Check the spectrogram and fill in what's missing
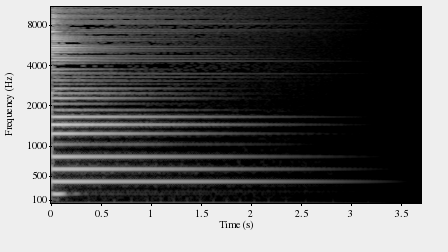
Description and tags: Sampling of my electro acoustic guitar Sherwood SH887 three octaves and five velocity levels
acoustic, guitar, multisample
